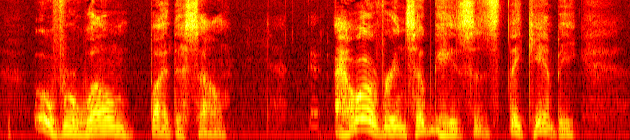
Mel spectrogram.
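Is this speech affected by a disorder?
Yes: spinocerebellar ataxia; speech impediment.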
